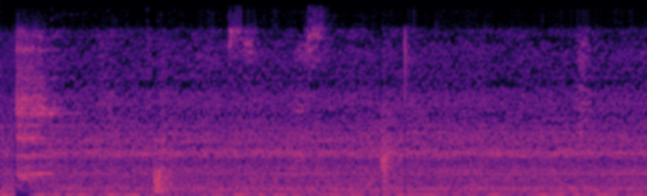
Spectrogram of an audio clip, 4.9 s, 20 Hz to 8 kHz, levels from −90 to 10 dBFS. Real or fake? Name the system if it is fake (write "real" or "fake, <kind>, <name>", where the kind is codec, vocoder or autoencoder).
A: real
